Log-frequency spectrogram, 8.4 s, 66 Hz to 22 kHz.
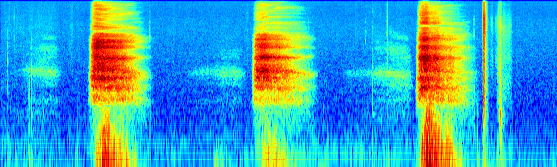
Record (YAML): exhalation_length: 8.4 s
exhalation_amplitude: 4250
exhalation_signal_mean_std_ratio: 0.35
survey_phase: alpha (2021-03-01 to 2021-08-12)
age: 18-44
gender: Female
wearing_mask: 'No'
symptom_none: true
symptom_onset: 12 days
smoker_status: Ex-smoker
respiratory_condition_asthma: false
respiratory_condition_other: false
recruitment_source: REACT
submission_delay: 1 day
covid_test_result: Negative
covid_test_method: RT-qPCR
